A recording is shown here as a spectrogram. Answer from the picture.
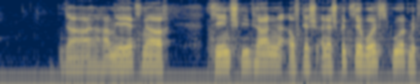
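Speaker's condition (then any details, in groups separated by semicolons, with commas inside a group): Cleft palate; says cannot pronounce country name Guatemala because of cleft palate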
